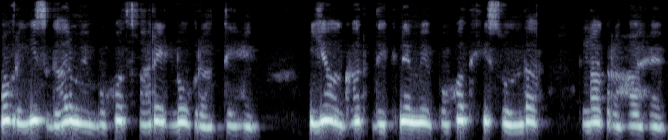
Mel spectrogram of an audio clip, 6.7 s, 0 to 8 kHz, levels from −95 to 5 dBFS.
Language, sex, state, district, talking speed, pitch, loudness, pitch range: Hindi, female, Bihar, Saran, 170 wpm, 260 Hz, -16 LUFS, 225-285 Hz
